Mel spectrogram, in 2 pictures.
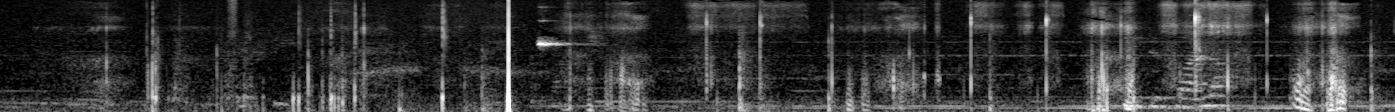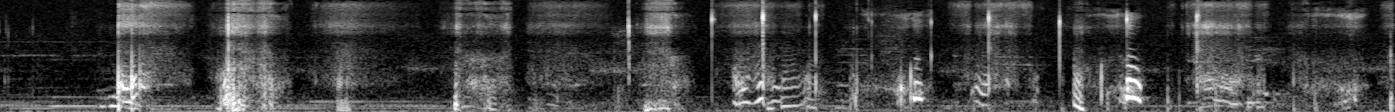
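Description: A sleeping baby sucks softly on a pacifier, close by.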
